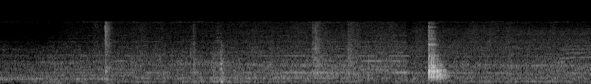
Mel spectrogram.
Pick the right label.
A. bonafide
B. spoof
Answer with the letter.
A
